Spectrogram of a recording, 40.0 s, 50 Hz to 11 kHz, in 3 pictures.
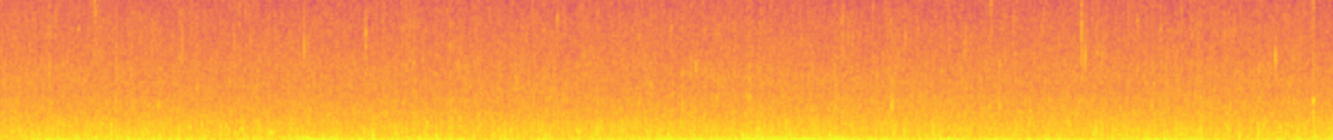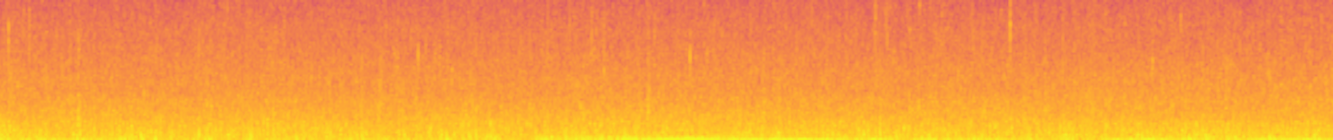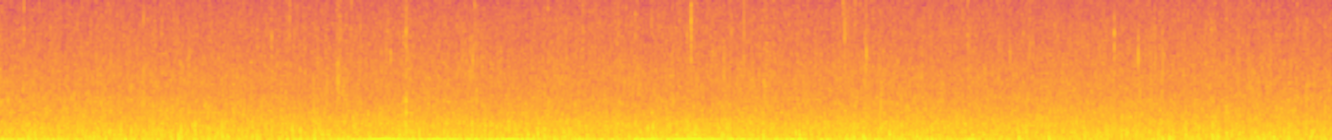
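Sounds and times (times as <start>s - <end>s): steady rain falling: 0.0s - 39.9s
low rolls of thunder: 0.3s - 14.6s, 18.7s - 27.9s, 29.4s - 37.4s.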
